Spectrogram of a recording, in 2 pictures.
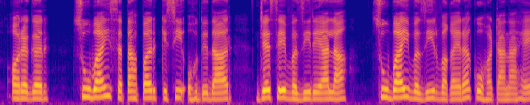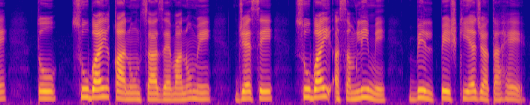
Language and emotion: Urdu, neutral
